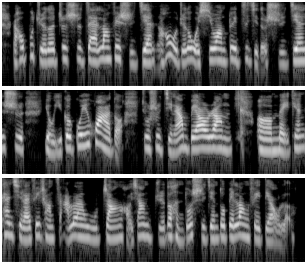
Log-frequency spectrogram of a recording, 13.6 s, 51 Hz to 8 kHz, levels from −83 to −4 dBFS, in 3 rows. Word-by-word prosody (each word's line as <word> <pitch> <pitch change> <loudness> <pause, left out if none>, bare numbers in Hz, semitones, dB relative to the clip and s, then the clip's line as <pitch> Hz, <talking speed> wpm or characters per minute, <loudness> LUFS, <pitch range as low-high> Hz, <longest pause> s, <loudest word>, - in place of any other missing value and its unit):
然 - - -3
后 255 - -1
不 315 +4 -10
觉 225 -2 -2
得 225 +1 -1
这 260 +4 -4
是 255 0 0
在 225 +1 +2
浪 260 +2 0
费 270 +1 -2
时 195 -6 0
间。 210 +2 +1
然 - - -8
后 330 +1 -2
我 225 - -2
觉 210 - -5
得 250 +2 +1
我 205 - 0
希 240 +4 +2
望 240 -2 +2
对 250 0 -1
自 255 +4 -1
己 200 -3 -5
的 200 - -8
时 195 -1 -1
间 230 +4 +1
是 235 -2 +1 0.3
有 210 -6 -2
一 195 +3 -8
个 250 -1 +4
规 275 +5 0
划 320 0 +7
的， - - -5 0.3
就 245 - -4
是 240 0 -3
尽 205 -2 +1
量 240 +5 +4
不 230 - -2
要 240 +1 +7
让， 235 -3 +4 0.4
呃， 210 -3 +2
每 205 -3 -1
天 245 +4 -4
看 270 0 -2
起 230 - +3
来 195 -1 +2
非 250 +4 -5
常 215 -3 -4
杂 - - -4
乱 235 -3 -1
无 195 -1 -10
章， 210 +2 0
好 - - -9
像 240 +2 -3
觉 190 0 -10
得 240 - -1
很 230 -8 -8
多 220 - -4
时 220 -4 0
间 210 +1 -5
都 225 0 -3
被 230 0 -2
浪 250 -1 +1
费 200 - -5
掉 185 -2 -4
了。 - - -13
230 Hz, 290 characters per minute, -21 LUFS, 210-250 Hz, 0.4 s, 划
